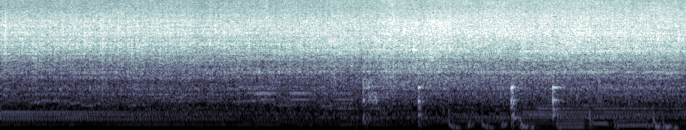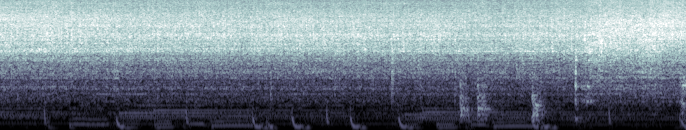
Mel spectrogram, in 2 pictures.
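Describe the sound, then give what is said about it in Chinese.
Wagyu beef cubes sizzle in a hot pan with a steady, bright hiss throughout, while a spatula scrapes and clacks against the pan in irregular bursts as the meat is quickly stir-fried. No one speaks. “那因为它其实热蛮快的，快速的把它翻炒一下。”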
